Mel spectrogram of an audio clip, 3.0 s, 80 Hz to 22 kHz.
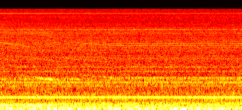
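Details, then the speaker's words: New 3HP ATC spindle on a Hitachi WJ200 VFD, slowed from 12,000 rpm to very low speed. Faint steady whine with a soft regular churn, smooth and even; current looks good, spindle healthy. "it's turning she'd be able to run this thing really really slow I don't know how much torque it actually has it that speed but it is churning and the current looks good"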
